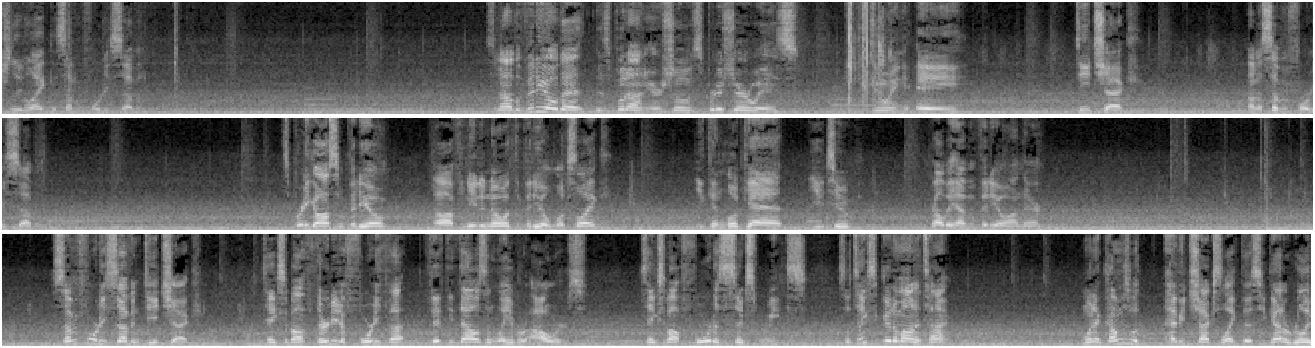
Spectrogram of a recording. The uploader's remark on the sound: I'm in the car again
